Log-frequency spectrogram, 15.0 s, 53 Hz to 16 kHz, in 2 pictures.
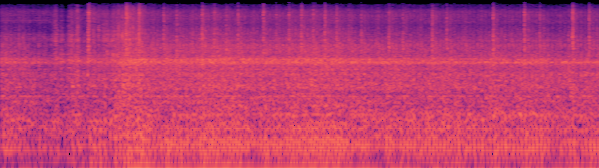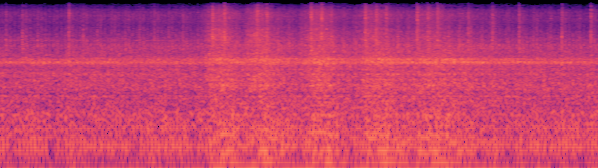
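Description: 1915 Ford Model T four-cylinder engine running steadily at idle, with a steady high whine alongside. There are a few sharp ticks about a second and a half in and again around ten to eleven seconds.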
